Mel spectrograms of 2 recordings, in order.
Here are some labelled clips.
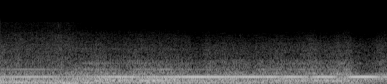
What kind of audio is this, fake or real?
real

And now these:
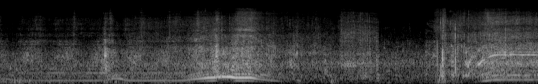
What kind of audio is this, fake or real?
real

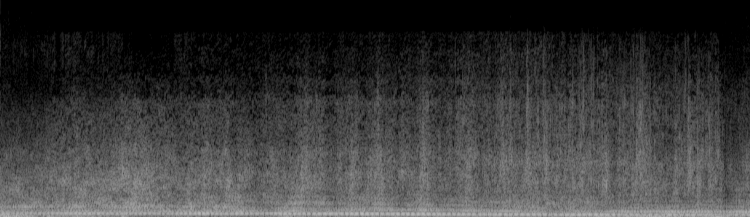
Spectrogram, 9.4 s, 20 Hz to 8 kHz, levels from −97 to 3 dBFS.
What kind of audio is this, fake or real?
real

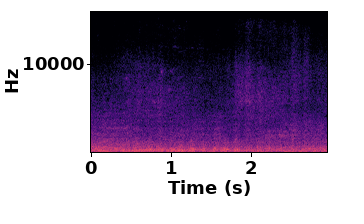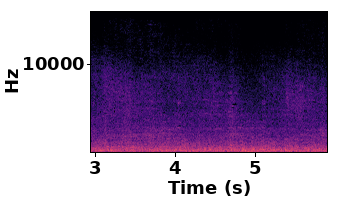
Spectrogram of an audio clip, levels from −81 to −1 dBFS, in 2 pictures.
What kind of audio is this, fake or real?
real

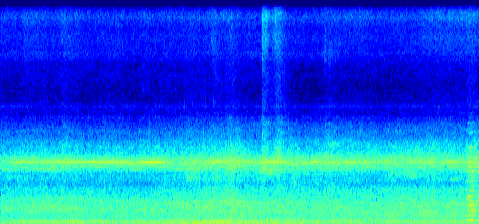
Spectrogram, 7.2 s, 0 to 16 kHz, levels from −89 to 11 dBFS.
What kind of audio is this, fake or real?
fake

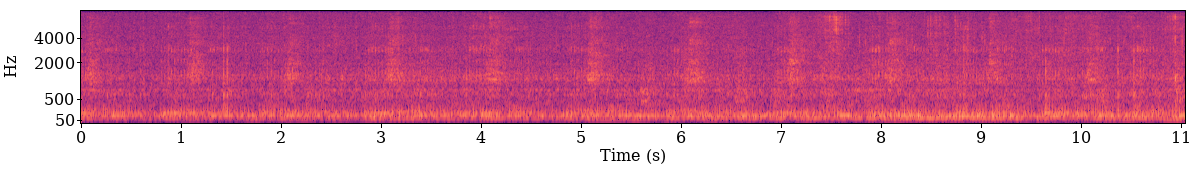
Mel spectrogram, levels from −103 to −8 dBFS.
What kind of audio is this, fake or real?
real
